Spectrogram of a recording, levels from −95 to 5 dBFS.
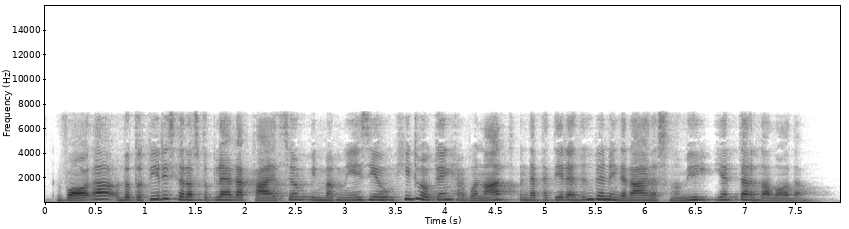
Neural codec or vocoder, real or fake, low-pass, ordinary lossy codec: codec, 16 kHz, 0.5 kbps, FunCodec, trained on LibriTTS, 25 frames a second; fake; 7.2 kHz; none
